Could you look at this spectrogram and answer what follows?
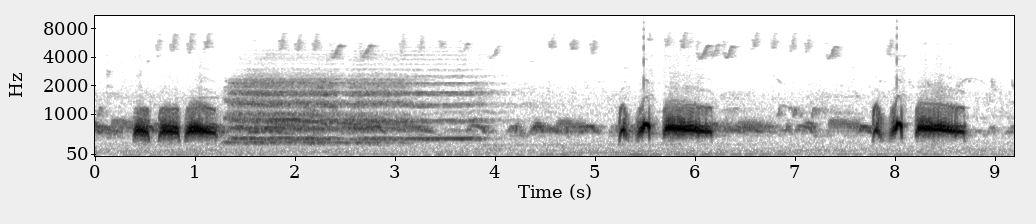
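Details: Spotted dove, song in the Cườm Sa style: three phrases of quick notes and long throaty coos, the first followed by a steady humming tone with several layered pitches that lasts about three seconds.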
